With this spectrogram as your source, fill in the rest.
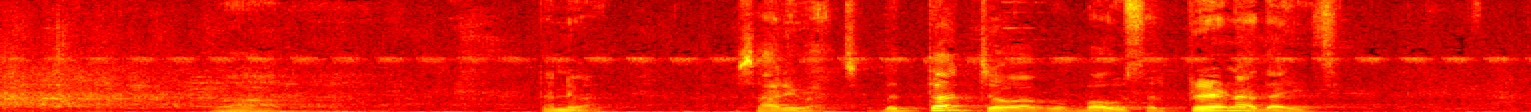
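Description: A man in the crowd laughs loudly.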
